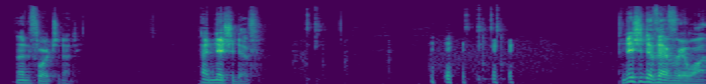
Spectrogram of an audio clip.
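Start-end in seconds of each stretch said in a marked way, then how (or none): 2.1-7.1 menacing villain voice. The player running a tabletop game calls for initiative: villainous voice. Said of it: "It's just a very villainous".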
